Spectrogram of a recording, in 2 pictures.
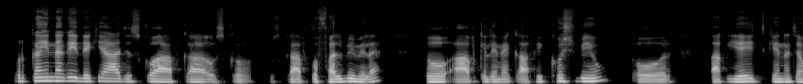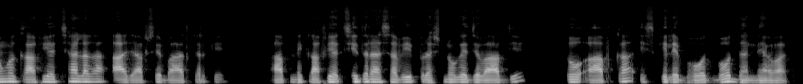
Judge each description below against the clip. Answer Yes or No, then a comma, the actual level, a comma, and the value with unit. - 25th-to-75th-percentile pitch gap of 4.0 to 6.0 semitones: No, average, 3.4 semitones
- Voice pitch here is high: No, low, 120 Hz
